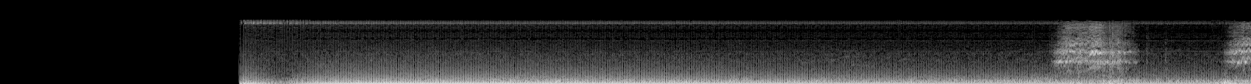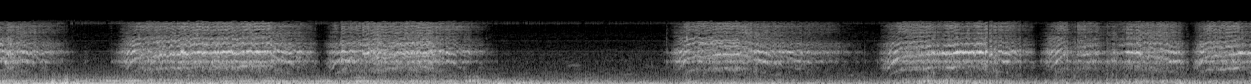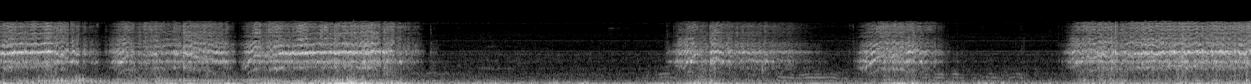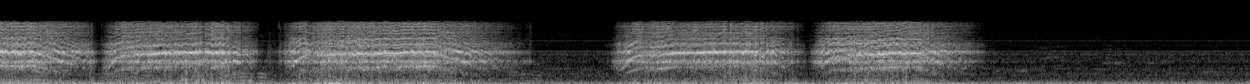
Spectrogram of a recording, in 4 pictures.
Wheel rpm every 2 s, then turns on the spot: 0, 0, 0, 0, 0, 30, 30, 120, 120, 20, 50, 130, 150, 110, 140, 10, 40, 30, 180, 150, 140, 40, 140, 80, 0.
none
